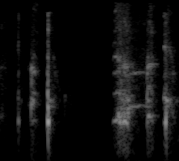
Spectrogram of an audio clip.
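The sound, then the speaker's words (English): A person coughs in a series of short, harsh bursts, a few quick ones, then a longer rough hacking fit followed by two more coughs, fairly quiet and with no talking. “Cough that mess in.”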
